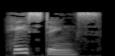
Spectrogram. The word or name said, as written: hastings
